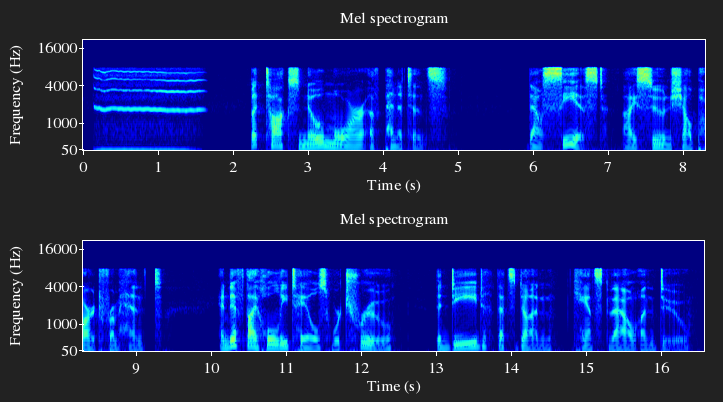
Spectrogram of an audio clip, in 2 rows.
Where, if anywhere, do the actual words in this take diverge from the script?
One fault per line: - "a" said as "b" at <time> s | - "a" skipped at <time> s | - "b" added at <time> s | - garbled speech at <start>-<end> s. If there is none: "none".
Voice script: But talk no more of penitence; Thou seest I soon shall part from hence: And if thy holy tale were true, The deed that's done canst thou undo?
- "talk" said as "talks" at 2.4 s
- "tale" said as "tales" at 11.0 s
